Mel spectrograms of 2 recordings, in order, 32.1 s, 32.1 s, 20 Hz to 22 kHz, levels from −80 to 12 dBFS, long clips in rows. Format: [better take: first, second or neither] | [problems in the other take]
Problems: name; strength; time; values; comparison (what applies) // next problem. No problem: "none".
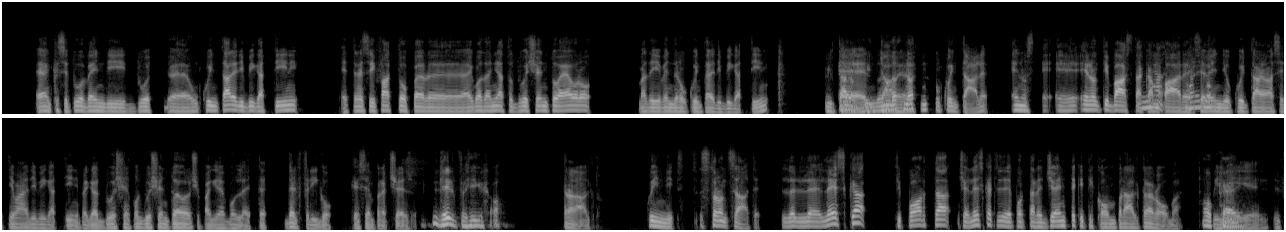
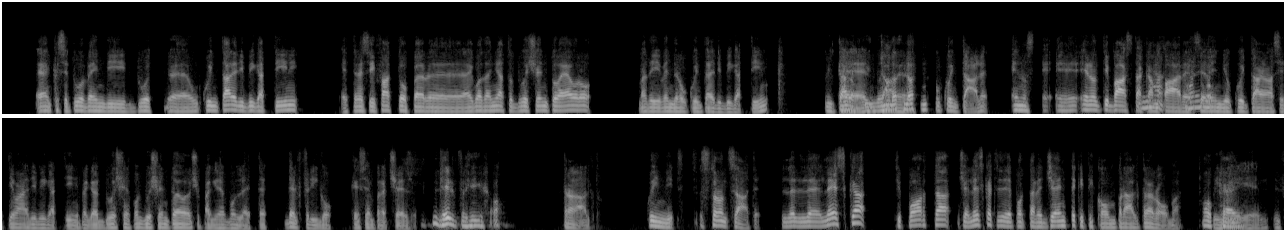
first | garbled, watery; badly; nothing above 7.5 kHz; slightly in the first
